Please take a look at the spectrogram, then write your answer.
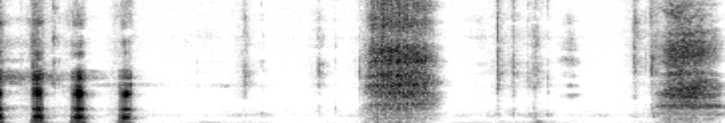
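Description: Four quick taps of typing on a computer keyboard as someone types a message land in a short burst, followed by two soft, breathy exhales with quiet gaps between them.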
